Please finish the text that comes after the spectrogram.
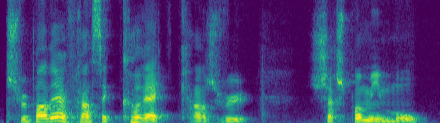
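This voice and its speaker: A man's voice: on the high side, big pitch swings, fairly quick. A young Franco-Manitoban man delivering scripted film lines in a casual, colloquial way. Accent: Franco-Manitoban French. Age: young adult.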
